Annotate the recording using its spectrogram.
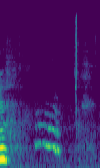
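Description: One short, faint cat meow that falls in pitch at its end, followed by a light click of paper being handled.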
